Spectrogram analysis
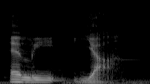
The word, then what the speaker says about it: Elia: Okay, so it's pronounced Elia. Elia. Very weird pronunciation, but okay, I'll go with Elia. Not fucking Elijah.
